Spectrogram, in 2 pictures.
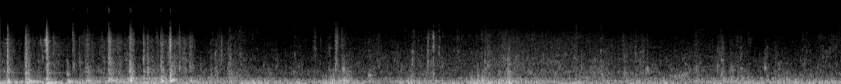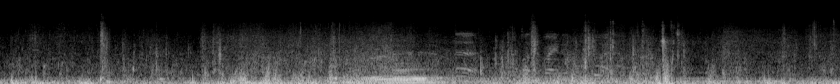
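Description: Open fishing boat at sea: wind buffeting the microphone over the wash of water and a steady low rumble. A landed mahi-mahi slaps against the deck in quick knocks during the first couple of seconds, and a brief rising tone comes about twelve seconds in.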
